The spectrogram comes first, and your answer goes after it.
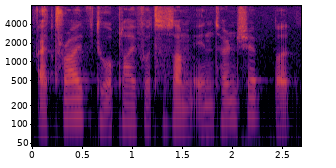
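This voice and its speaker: A man's voice: on the low side, normal speed, mellow, a little hiss or hum. A young man from Cambodia, a first-year student, chatting casually with his viewers while streaming, often repeating and restarting words. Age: young adult. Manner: rambling, repeats words, chats with chat. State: cold. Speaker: live coding streamer.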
